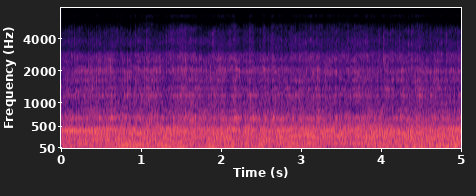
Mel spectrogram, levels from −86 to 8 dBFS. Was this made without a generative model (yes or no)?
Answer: no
